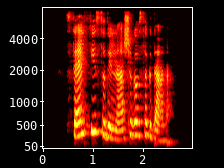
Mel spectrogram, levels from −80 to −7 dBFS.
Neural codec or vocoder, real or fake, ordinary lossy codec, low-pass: none; real; none; 7.2 kHz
